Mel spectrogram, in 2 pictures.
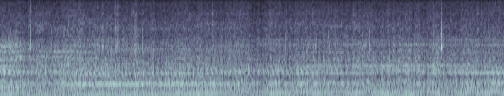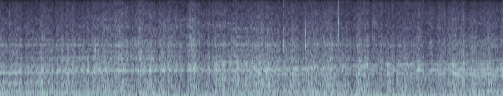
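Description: A boat engine drones steadily and loudly up close.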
